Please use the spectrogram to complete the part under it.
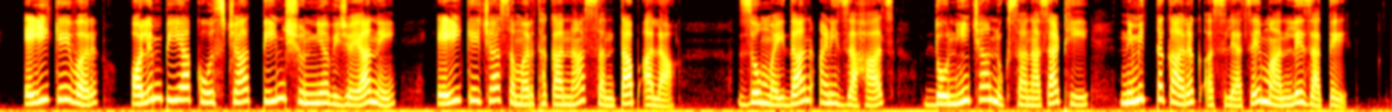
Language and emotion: Marathi, neutral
